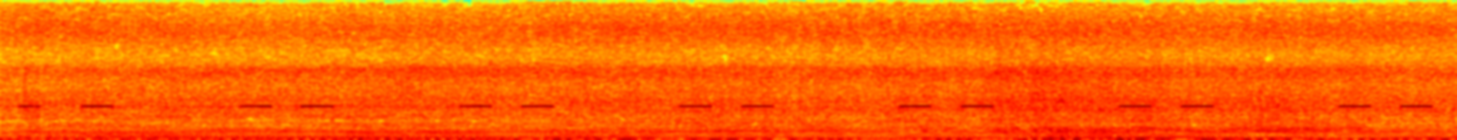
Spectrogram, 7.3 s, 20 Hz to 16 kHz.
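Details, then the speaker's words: DJI Mavic Air 2 controller as the drone loses GPS and can no longer hold its position: short high double beeps repeat about once a second over wind and rotor hiss; a warning from the remote controller. "Oh, no GPS, back it up. That's when things can get really hairy. When it loses GPS, it loses its ability to kind of hold itself in place."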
